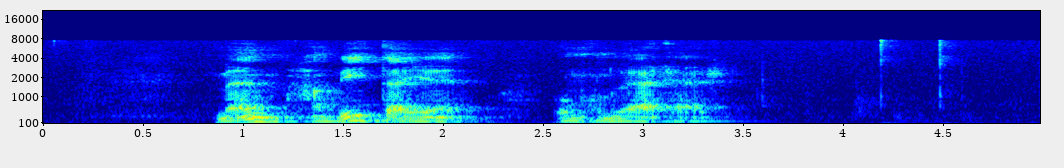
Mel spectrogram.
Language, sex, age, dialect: Faroese, male, 36-60, Norðurstreymoy/Eysturoy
